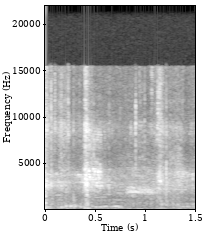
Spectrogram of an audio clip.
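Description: Pet pigeons cooing softly while eating grain, with low murmuring coos and faint pecking close by in a quiet space.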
